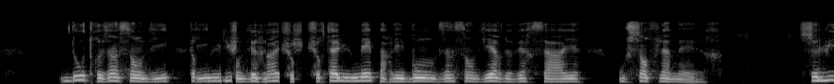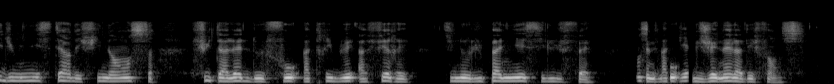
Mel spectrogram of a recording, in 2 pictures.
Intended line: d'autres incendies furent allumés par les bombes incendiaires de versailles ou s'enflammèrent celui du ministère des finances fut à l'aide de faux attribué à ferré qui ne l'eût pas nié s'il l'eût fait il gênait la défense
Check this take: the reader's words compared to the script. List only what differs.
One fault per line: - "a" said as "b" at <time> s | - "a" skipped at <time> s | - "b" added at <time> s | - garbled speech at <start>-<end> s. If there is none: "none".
- garbled speech at 1.9-3.0 s
- garbled speech at 14.7-15.2 s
